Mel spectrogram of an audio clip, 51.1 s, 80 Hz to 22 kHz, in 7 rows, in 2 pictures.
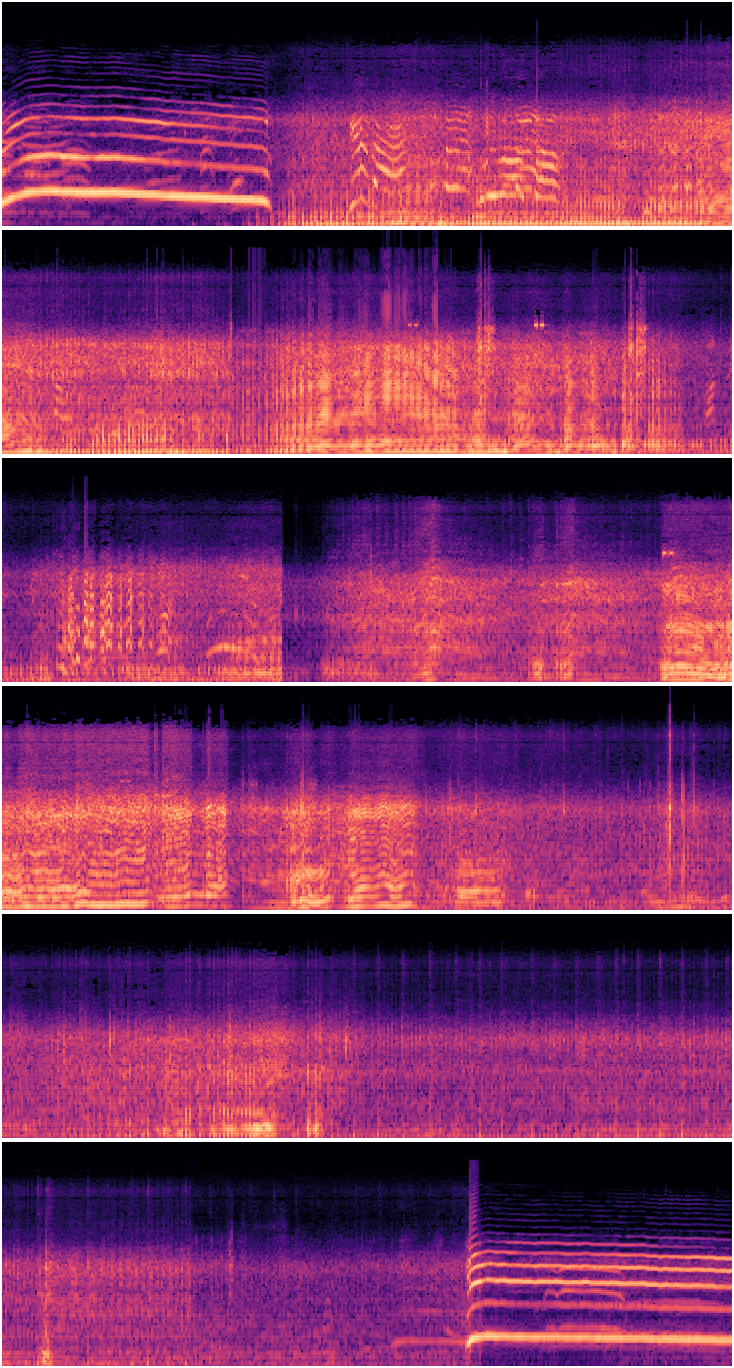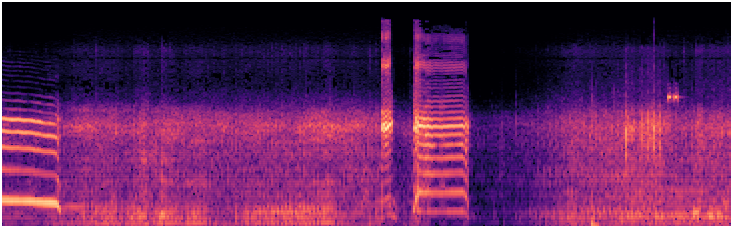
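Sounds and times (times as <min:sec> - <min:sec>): motorcycle engines revving: 0:00.0 - 0:47.9, 0:48.5 - 0:51.0.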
